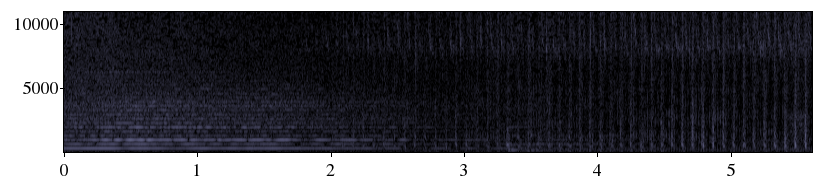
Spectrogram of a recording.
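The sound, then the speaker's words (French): A steady droning hum gives way to the rapid rhythmic chopping of a helicopter's rotor blades, growing louder and more pronounced as it hovers above people on the water, rippling the water and stirring up eddies. “ils entendirent un drôle de bruit, comme un gros frelon. Regarde, un hélicoptère.”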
